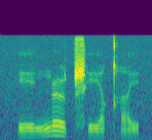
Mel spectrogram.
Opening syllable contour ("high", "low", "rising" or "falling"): low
